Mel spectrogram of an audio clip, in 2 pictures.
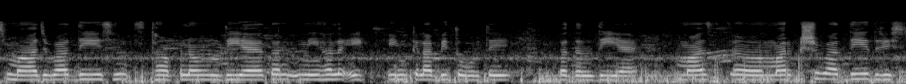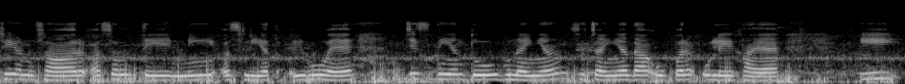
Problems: constant background noise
